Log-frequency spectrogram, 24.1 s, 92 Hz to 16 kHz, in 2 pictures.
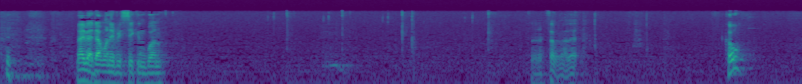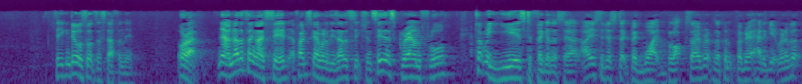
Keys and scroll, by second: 2.5 BackSpace, 4.3 BackSpace, 7.4 BackSpace.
